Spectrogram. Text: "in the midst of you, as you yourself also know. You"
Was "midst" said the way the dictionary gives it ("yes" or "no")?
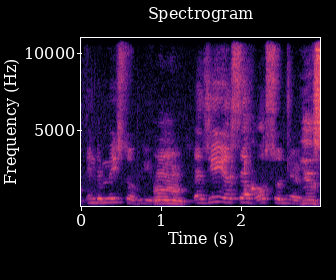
yes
